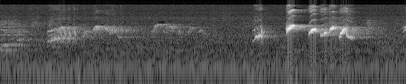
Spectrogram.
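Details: Red-whiskered bulbul of the 'pháo cối' singing type: soft slurred whistles at first, then a loud burst of quick, bright, chirpy warbled notes near the end, over a faint low hum.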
